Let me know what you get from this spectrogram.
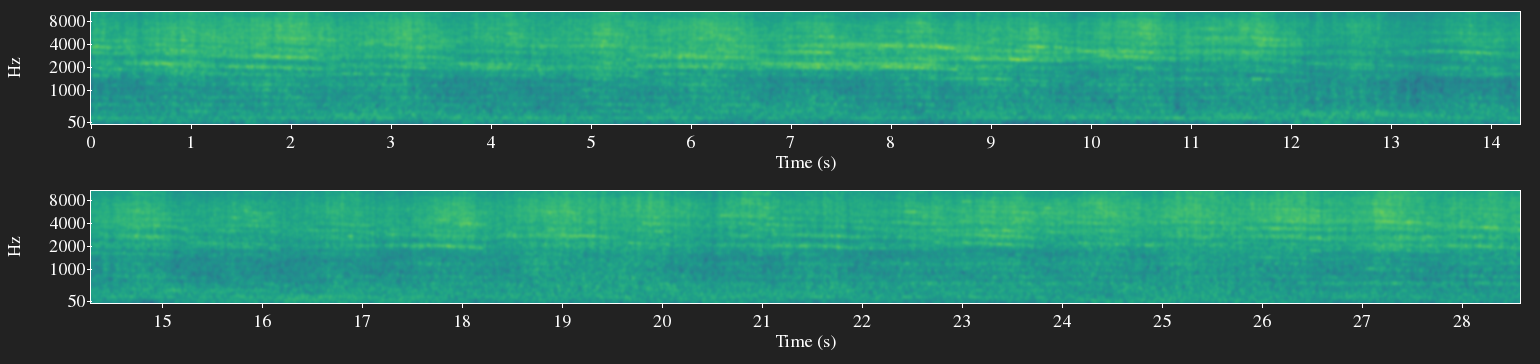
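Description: Double-stack intermodal freight train's well cars rolling past close by: a steady rumble of steel wheels on the rail, with a wavering high-pitched squeal from the wheels.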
